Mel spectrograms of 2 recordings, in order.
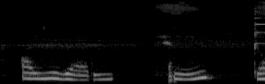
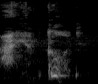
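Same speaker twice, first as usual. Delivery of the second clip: very whispery, breathy whisper. Telling a made-up train story, voicing children who answer: very whispery voice. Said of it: "in a very whispery voice".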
